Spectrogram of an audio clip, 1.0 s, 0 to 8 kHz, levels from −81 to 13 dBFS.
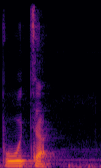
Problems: none marked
